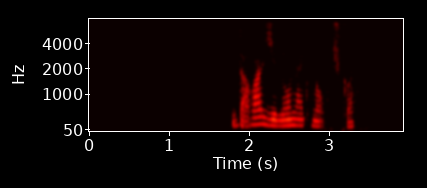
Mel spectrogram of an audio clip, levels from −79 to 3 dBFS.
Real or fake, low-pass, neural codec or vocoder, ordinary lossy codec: fake; 7.2 kHz; codec, 16 kHz in and 24 kHz out, 0.9 kbps, LongCat-Audio-Codec, fine tuned four codebook decoder; none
